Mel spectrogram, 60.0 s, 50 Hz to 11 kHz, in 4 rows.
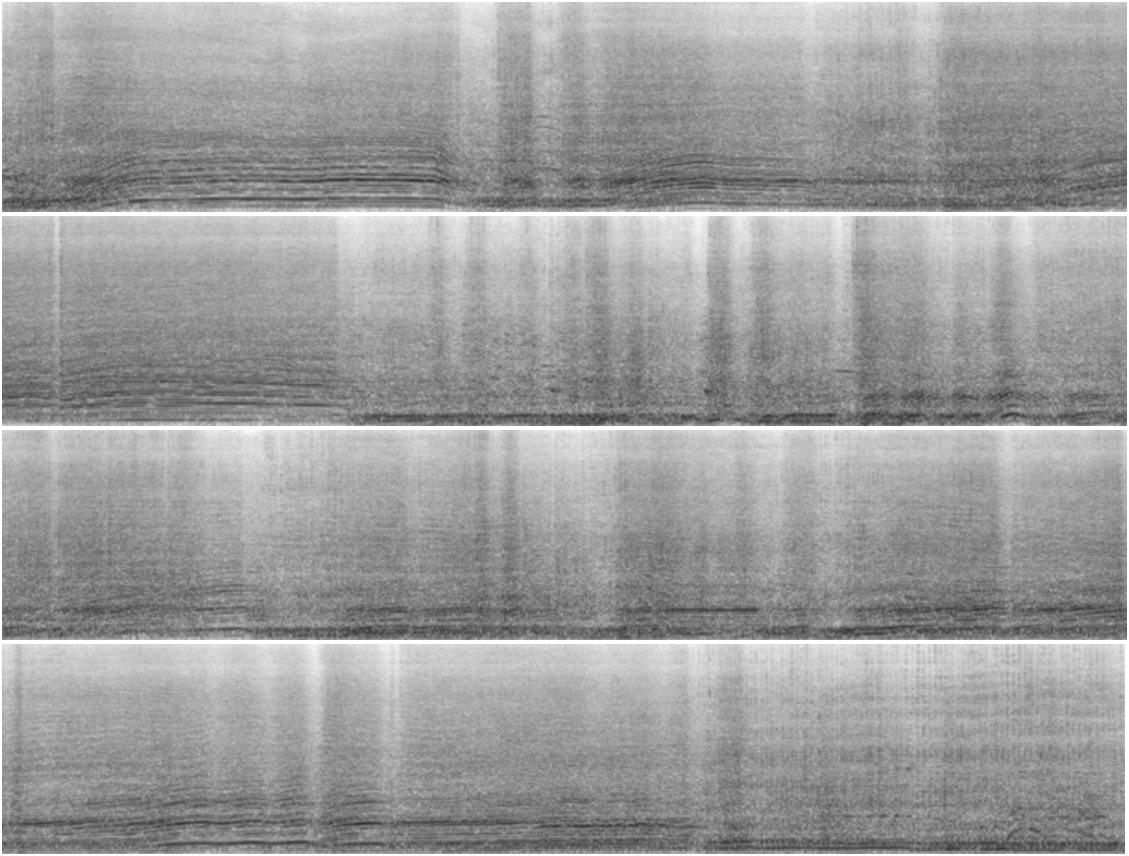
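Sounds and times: truck engines revving: 0.0 - 59.9.

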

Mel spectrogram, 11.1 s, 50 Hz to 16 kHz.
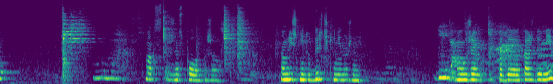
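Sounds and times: metal bar clanking: 1.2 - 1.9.

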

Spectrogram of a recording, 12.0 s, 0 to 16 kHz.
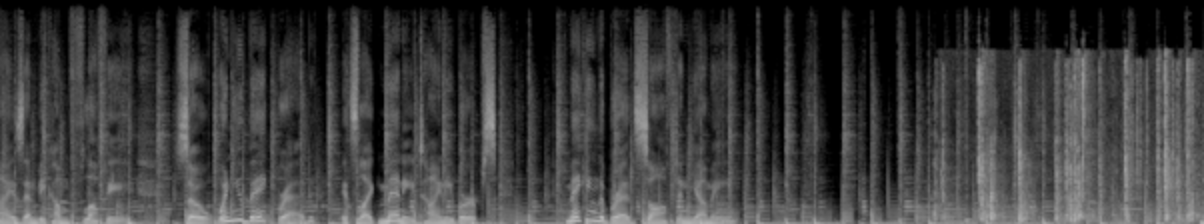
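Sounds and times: background music: 0.0 - 12.0
popcorn kernels popping: 9.3 - 12.0.

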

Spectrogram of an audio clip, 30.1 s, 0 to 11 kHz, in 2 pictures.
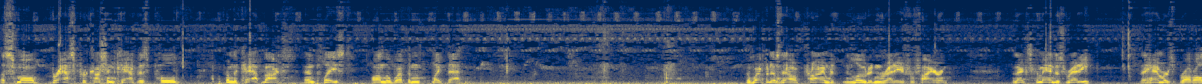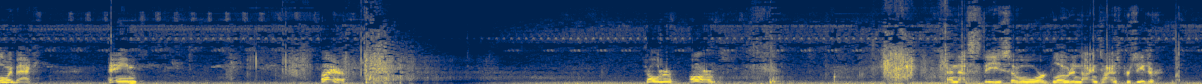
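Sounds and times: crickets chirring: 0.0 - 30.0
rifle shot echo: 19.5 - 20.8.

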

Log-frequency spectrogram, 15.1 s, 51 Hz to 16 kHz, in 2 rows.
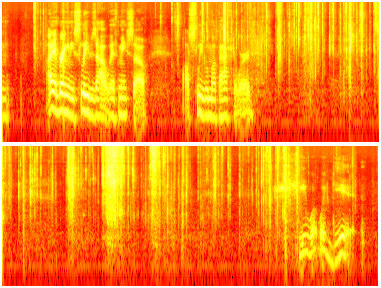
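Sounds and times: plastic foil wrapper crinkling: 0.4 - 1.6, 3.1 - 15.0.

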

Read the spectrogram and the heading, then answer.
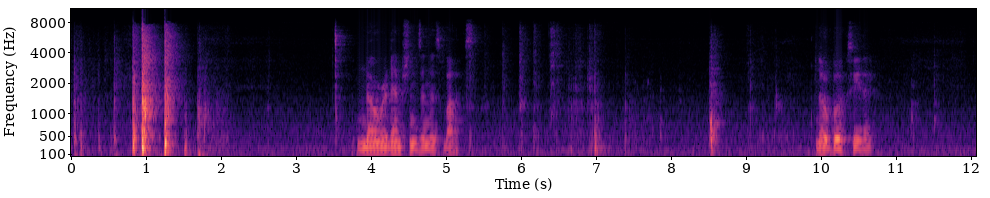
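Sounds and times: plastic case handling noise: 5.4 - 7.9.

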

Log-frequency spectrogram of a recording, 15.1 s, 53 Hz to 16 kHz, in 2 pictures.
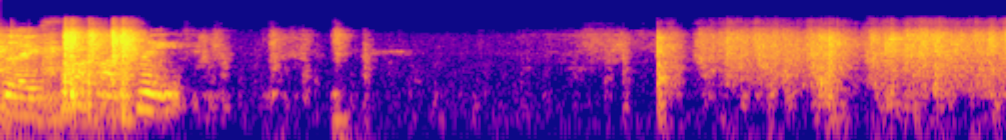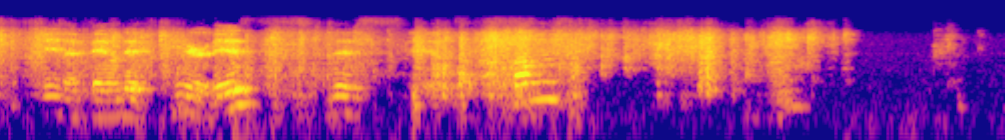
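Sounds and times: woman talking quietly: 0.0 - 1.4, 7.8 - 11.9
continuous rustling: 4.2 - 14.9.

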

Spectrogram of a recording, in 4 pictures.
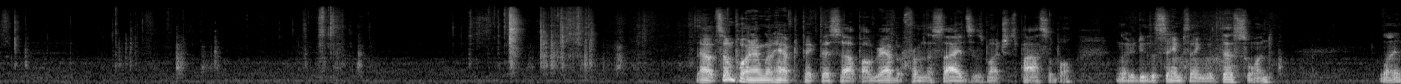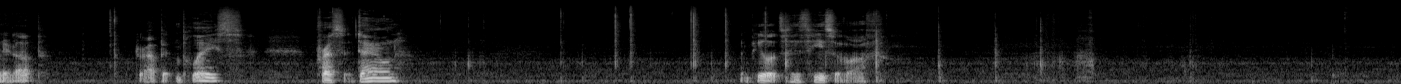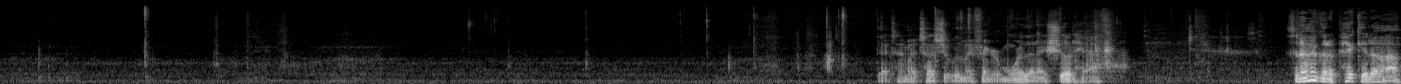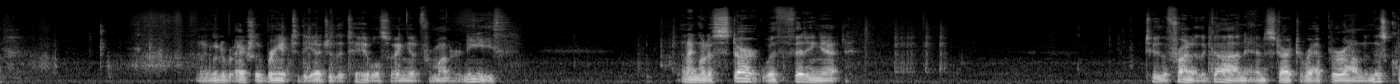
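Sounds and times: low room hiss: 0.0 - 56.0.

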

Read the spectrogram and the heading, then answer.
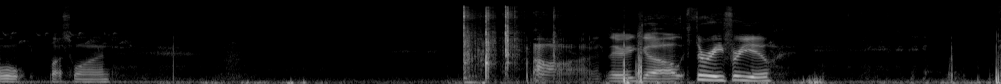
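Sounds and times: frisbee knocking pole and bottle: 4.6 - 5.7.

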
